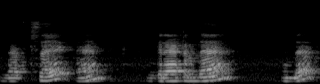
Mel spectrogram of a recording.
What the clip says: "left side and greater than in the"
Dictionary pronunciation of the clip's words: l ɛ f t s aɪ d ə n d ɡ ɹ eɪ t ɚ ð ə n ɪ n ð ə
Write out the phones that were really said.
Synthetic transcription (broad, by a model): l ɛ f t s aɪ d ə n d ɡ ɹ eɪ t ɚ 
